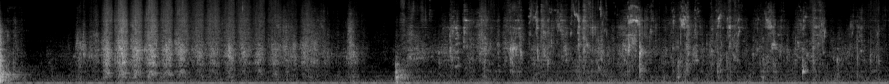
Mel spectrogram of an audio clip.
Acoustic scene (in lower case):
kitchen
